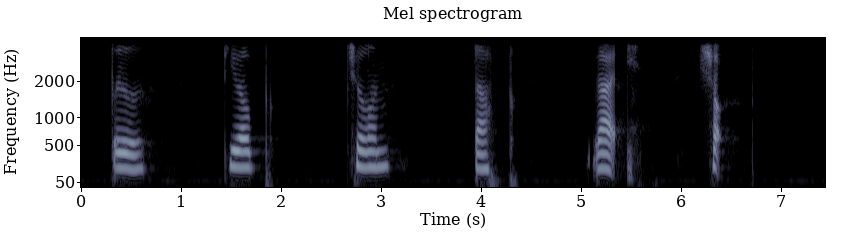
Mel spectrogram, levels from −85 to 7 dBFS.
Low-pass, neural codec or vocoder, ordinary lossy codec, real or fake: 3.6 kHz; codec, 16 kHz, 2 kbps, FreqCodec, larger model; none; fake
